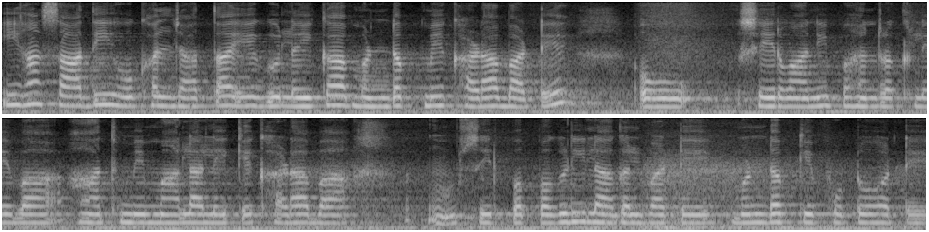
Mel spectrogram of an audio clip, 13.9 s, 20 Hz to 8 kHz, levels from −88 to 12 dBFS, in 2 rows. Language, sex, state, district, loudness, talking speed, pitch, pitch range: Maithili, female, Bihar, Samastipur, -16 LUFS, 130 wpm, 225 Hz, 220-240 Hz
